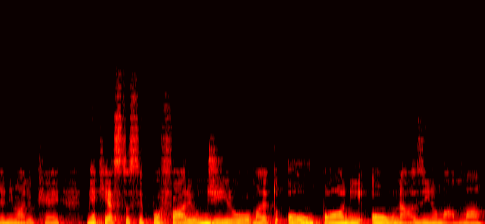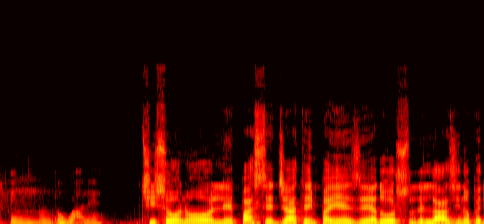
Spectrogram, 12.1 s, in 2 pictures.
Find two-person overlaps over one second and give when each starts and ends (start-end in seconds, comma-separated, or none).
none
